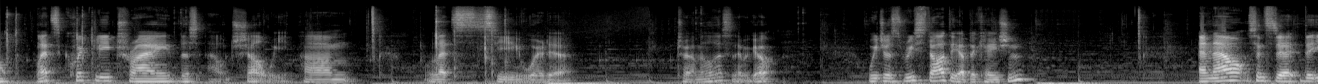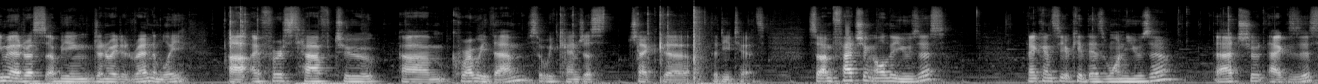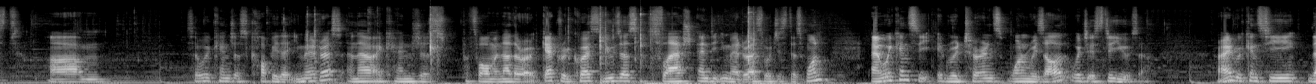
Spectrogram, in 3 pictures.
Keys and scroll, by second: 0.0 super+s, 0.8 super+1, 4.4 ctrl+Tab, 4.8 ctrl+Tab, 5.0 ctrl+4, 15.6 ctrl+t, 18.8 Up, 19.5 Down, 19.8 Up, 20.1 Return, 29.4 super+c, 30.6 Up, 32.3 shift+7, 32.7 super+v, 33.8 Return.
